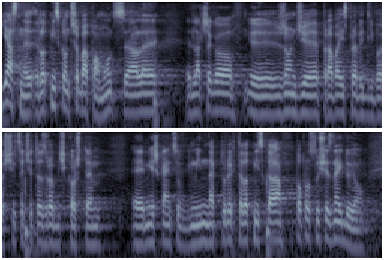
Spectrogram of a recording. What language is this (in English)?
Polish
